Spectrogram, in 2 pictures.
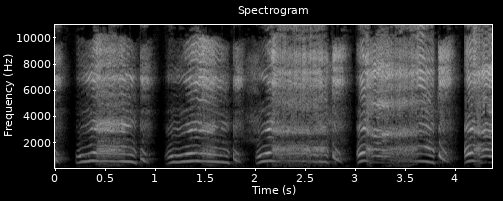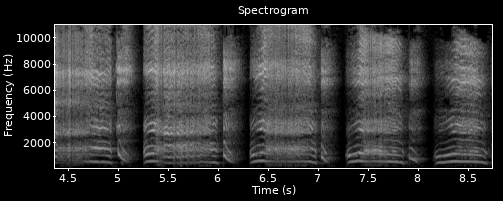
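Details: Crying of two babies, a newborn crying loudly and a 2-month-old, with music in the background: infant crying.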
